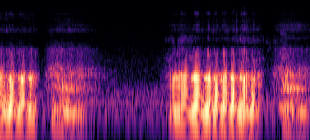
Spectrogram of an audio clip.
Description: Old man snoring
